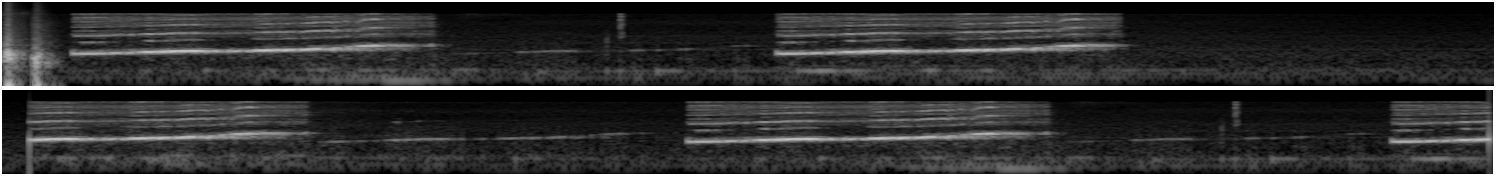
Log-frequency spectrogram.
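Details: Repeated gibbon whoops: bright tonal rising cries in roughly two-second bursts, four of them spaced by short silences and faint upward-sliding notes.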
